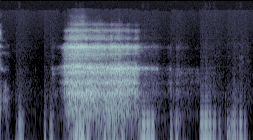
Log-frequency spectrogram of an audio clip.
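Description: A single slow, deep breath during a paced breathing exercise: a long, airy exhale or sigh in the middle, framed by quieter, softer breaths, close and intimate.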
